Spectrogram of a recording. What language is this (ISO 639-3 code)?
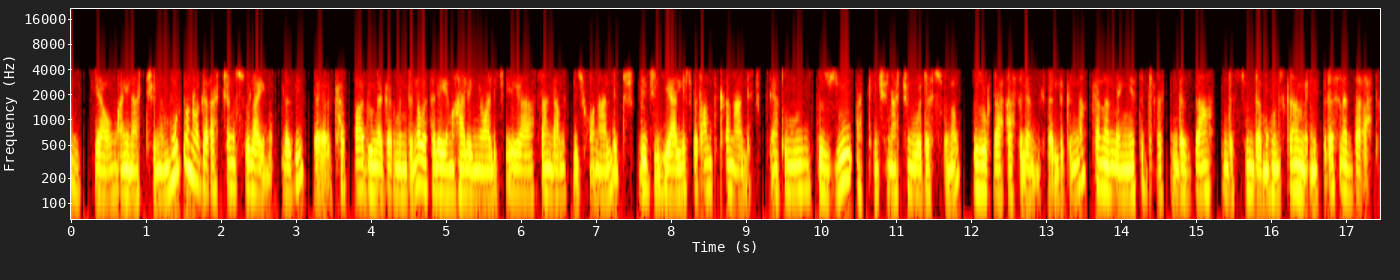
amh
